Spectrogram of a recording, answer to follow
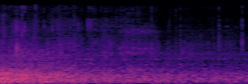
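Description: Low rolling rumble of distant artillery fire, fading away gradually; it is taken for friendly counter-battery fire.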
